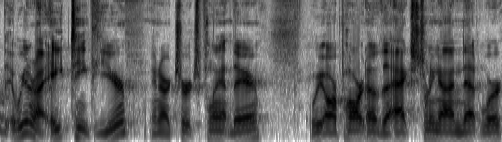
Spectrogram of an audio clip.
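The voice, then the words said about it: Southern American Georgia accent. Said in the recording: “my accent that I'm from Georgia”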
